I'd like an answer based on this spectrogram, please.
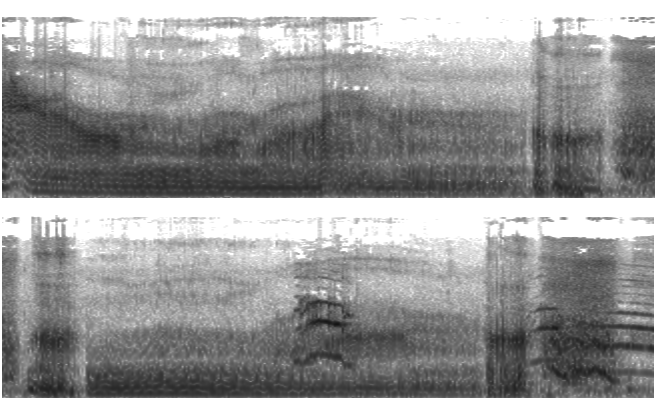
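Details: A kitten, unhappy at another cat trying to play with it, growls in a long, low, wavering drone broken by sharp breathy hisses.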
